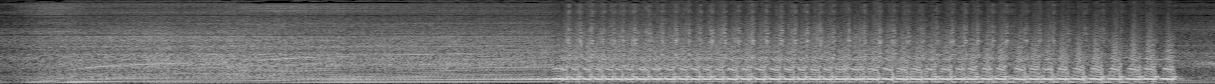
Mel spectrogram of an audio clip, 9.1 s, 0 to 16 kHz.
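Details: Ford Mondeo 2.5 V6: an even idle, then at four seconds a rev into a loud, steady buzzing drone with fast pulsing. Abnormal engine noise, origin unknown.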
